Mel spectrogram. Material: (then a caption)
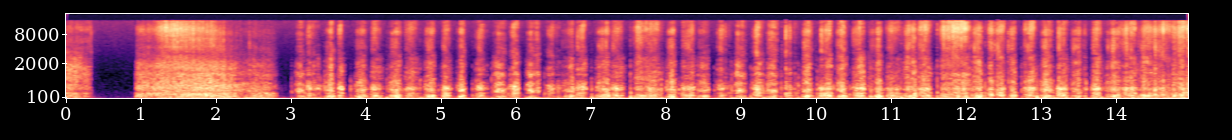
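Foam. Long grey fingernails on both hands scratch a soft, porous black foam microphone windscreen, producing dense, rough scratching with a heavy low rumble. After a brief silence near the start, the strokes come in a fast, uneven rhythm of about two per second, each short and dry with almost no ring.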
